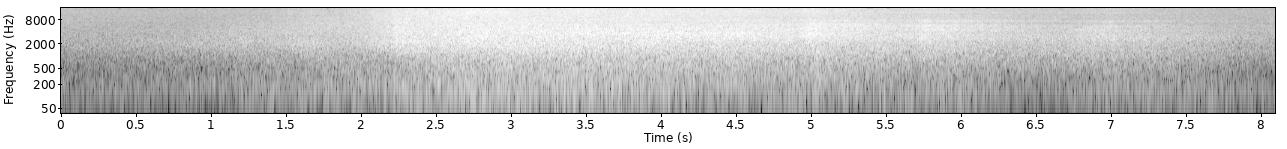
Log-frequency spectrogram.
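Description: A small ocean wave breaking on a sandy beach and washing up the shore. The rush swells about two seconds in and slowly fades toward the end.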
